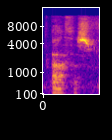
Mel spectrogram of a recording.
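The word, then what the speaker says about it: Athas: If Scott wants, he can scout the area for any immediate threats because Athus.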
